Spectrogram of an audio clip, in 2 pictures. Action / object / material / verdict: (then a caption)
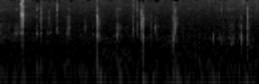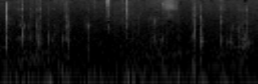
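tap / small glass dropper bottle with plastic cap / glass, plastic / none. Long acrylic nails unscrew, tap and scratch the white plastic dropper cap of a small, partly full clear glass Essence express dry drops bottle close to the microphones. Quiet, rapid clicks and crisp scratches come in a steady patter over a low background rumble, each tick dying away almost instantly.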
